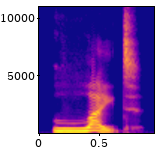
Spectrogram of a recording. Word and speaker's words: light: Light and write. Can you hear the difference? Light. Tongue touching, right tongue not touching.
